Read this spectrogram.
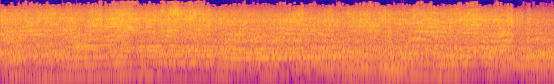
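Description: A race car engine roars loudly, gliding up and down in pitch as the car speeds along the track.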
